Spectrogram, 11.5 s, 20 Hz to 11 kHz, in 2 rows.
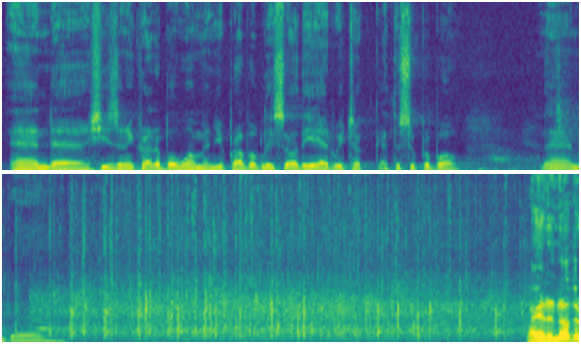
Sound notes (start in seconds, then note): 5.5 applause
